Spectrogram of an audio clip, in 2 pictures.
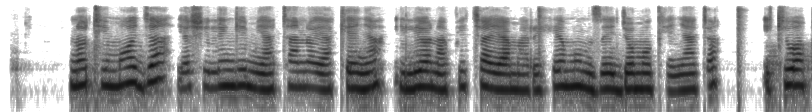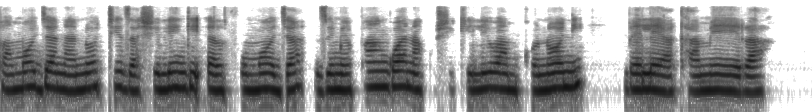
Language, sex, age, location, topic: Swahili, female, 25-35, Kisumu, finance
